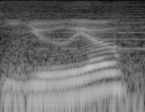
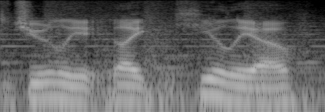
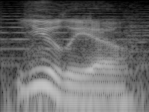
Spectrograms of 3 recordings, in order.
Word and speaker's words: Julio: name like that, because your J is basically silence, you're just Julio. But I always pronounced this as Julio. So, Julio.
